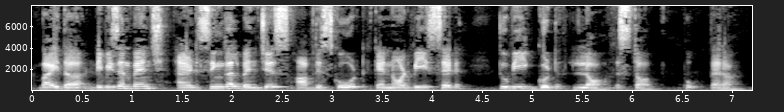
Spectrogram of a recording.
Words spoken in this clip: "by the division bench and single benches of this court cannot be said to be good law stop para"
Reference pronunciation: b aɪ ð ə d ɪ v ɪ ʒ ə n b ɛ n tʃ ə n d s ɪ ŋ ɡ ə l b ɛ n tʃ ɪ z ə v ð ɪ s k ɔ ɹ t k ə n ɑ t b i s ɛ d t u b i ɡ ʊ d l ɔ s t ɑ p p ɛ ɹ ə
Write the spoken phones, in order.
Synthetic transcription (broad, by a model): b aɪ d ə d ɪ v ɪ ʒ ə n b ɛ n tʃ ə n d s ɪ ŋ ɡ ə l b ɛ n tʃ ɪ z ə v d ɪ s k ɔ ɹ t k ə n ɑ t b i s ɛ d t u b i ɡ ʊ d l ɔ s t ɑ p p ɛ ɹ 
